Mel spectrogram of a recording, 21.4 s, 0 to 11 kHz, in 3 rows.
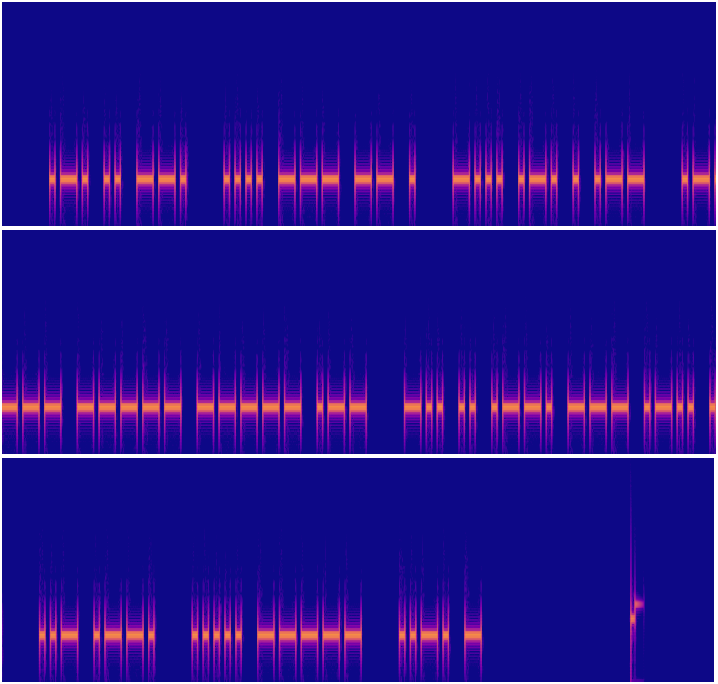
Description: Morse code, heard as a keyed tone, about 22 wpm, 700 Hz. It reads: RIG HOME BREW 100W DIPOLE UP 50 FT
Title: Practice QSO - Exchange 2 - Info - 22wpm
